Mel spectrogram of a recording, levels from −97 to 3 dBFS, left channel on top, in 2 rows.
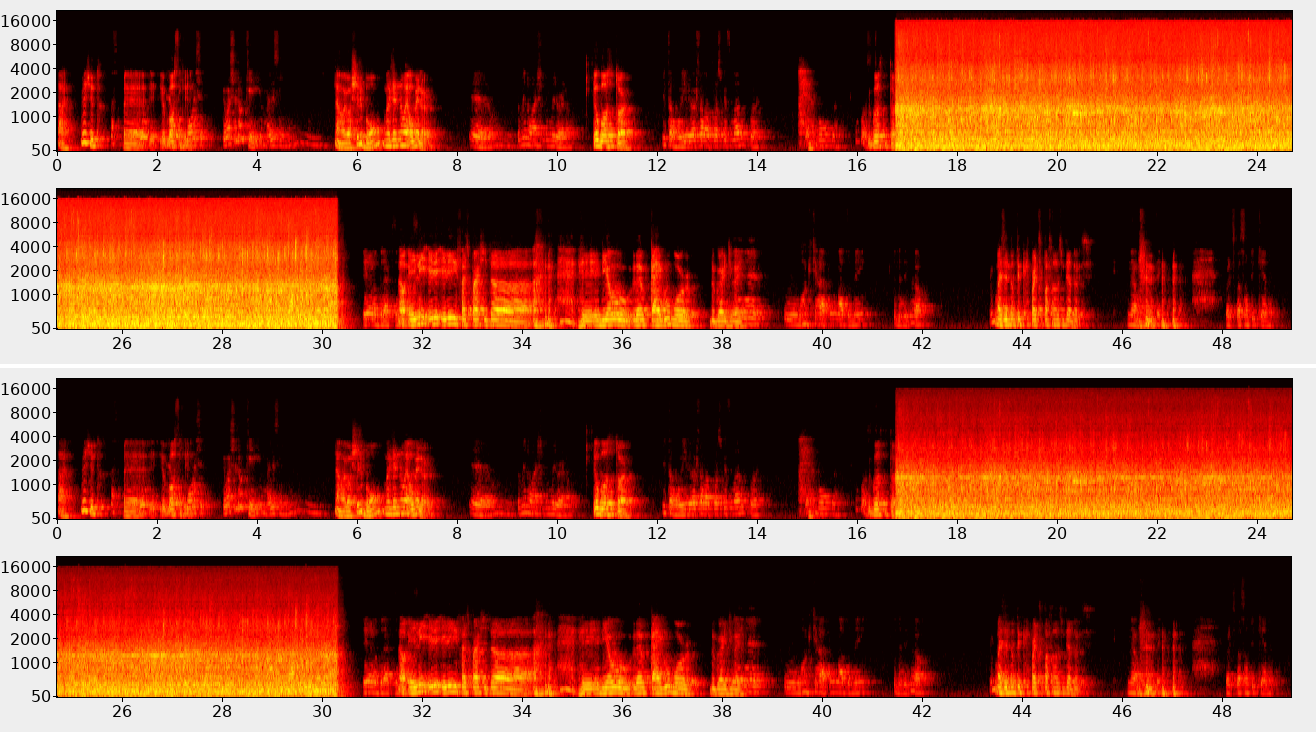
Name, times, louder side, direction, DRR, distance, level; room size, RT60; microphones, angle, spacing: voice 1, 0.0-0.8 1.3-1.7 2.1-2.6 5.5-7.5 10.7-11.4 14.8-15.1 16.2-16.9 28.9-30.3 31.5-37.4 37.7-38.4 39.6-39.7 43.4-45.1 46.3-46.9 47.5-47.7, left 2 dB, 85° left, 4 dB, 1.6 m, -34 dB
voice 2, 1.6-2.9 3.3-5.3 8.2-10.3 12.1-14.0 15.0-15.6 16.1-16.5 30.8-32.2 38.2-38.8 39.2-40.9 41.4-42.0 43.3-44.0 46.1-46.8 48.1-49.0, left 1 dB, 35° left, 1 dB, 4.1 m, -48 dB
sound 1, 16.7-30.3, left 5 dB, 70° left, 0.5 m, -25 dB
21.0 x 11.0 x 5.5 m, 0.63 s
head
